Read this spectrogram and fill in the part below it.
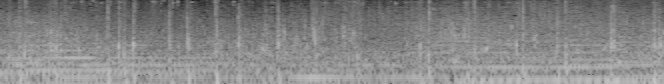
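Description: Hooves of the horse Roach beat in a fast, steady galloping rhythm in a video game, close and continuous, layered over ambient noise with no talk.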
